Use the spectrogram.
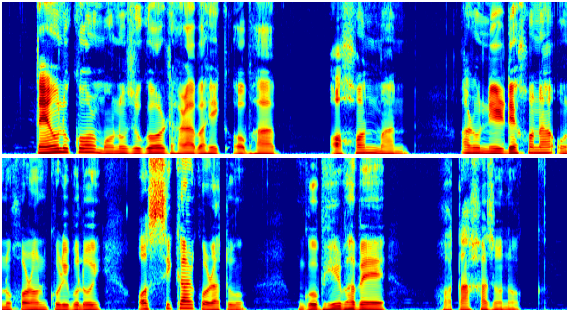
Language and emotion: Assamese, sad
